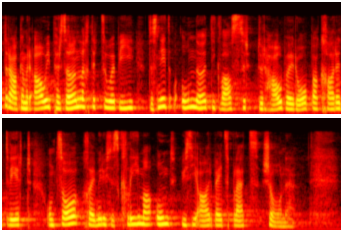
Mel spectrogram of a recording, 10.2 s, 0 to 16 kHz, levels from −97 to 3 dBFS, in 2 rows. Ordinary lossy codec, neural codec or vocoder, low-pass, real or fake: Opus, 64 kbps; none; 9.9 kHz; real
